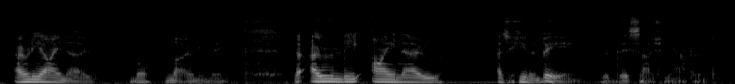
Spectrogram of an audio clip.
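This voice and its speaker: Somewhat breathy and dark, mellow in tone, a man's fairly low voice moves at a moderate pace with very wide pitch swings. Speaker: storyteller vlogger. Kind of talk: personal storytelling monologue.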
